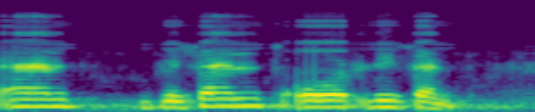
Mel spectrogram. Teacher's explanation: Here the sound sa occurs between two vowels, but what we actually produce is za. So sa becomes za, voiceless to voice, because it occurs between two vowels, or we say in intervocalic position. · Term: intervocalic voicing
